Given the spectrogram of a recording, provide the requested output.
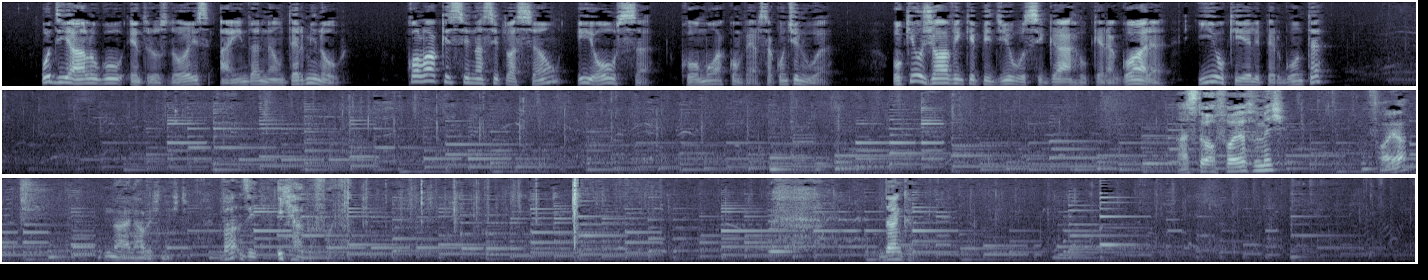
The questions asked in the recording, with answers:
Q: O que o jovem que pediu o cigarro quer agora e o que ele pergunta?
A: Quem quer fumar um cigarro precisa de fogo.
